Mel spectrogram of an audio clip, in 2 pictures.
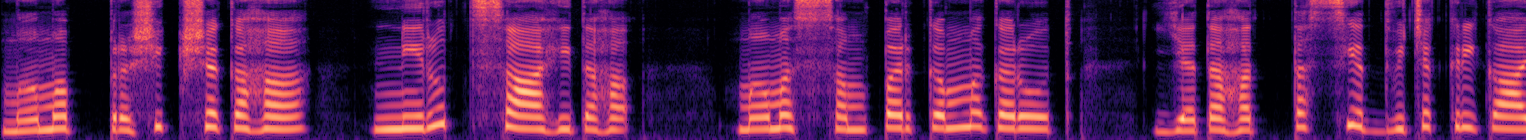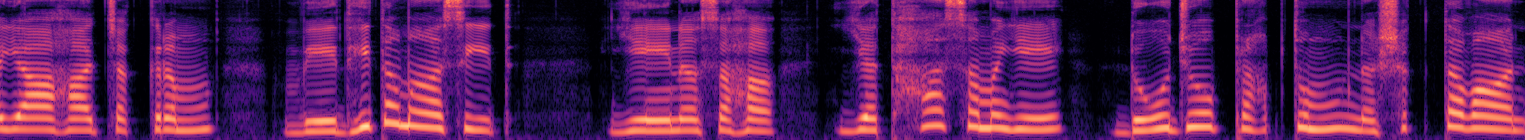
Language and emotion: Sanskrit, sad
